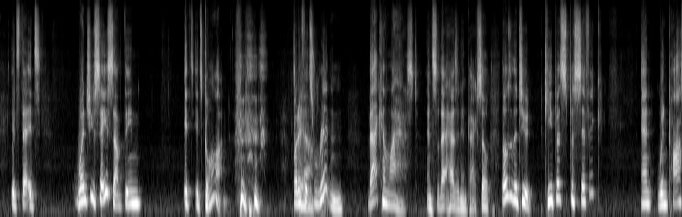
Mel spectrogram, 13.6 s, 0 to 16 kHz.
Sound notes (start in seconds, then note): 5.9 laughing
